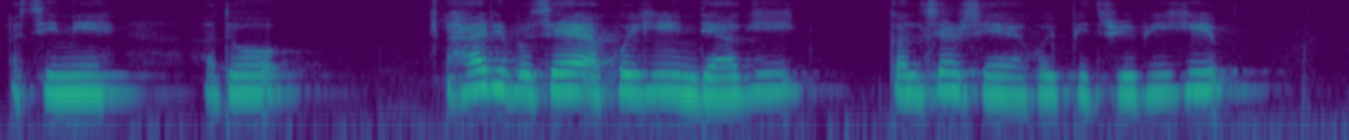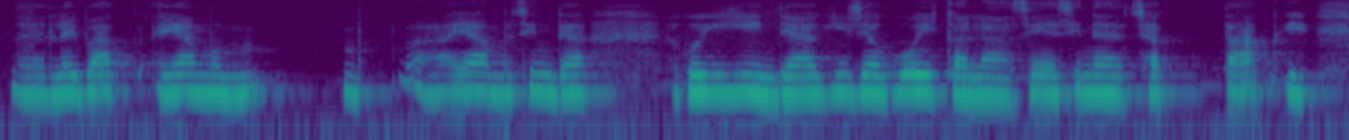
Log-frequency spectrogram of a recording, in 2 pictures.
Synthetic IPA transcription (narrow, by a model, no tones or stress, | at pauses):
ɐsini | ɐdo | hajɾibɐseɐkʰojɡiːndijaɡi | kɐlt͡ʃɐɾseɐkʰojpitʰɾibiɡi | lɐjbak̚ɐjambɐ | ɐjambɐsiŋdɐɐkʰojɡiːndijaɡid͡ʒɐɡojkɐlaseɐsinɐsʰɐk̚tak̚i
